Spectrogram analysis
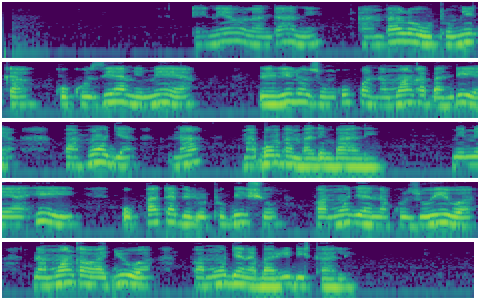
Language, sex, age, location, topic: Swahili, female, 18-24, Dar es Salaam, agriculture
